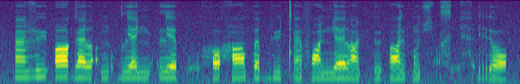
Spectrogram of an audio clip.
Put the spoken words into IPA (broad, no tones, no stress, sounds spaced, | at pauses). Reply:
æ̃ ɮ y ʔ ɑ ɡ æ l ɑ̰ n o̰ ɡ lʲ æ ɲ ɑ̰ lʲ ɛ p o̰ h ɔ h ɑ̃ p ɛ b y tʼ ɛ̃ f ɑ̃ ɲ ɛ l ɑ̃ t͡ʃʼ ʉ ʔ ɑ̃ lʲ p õ ç ɑ̰ x ḛ h ɛ̰ rʲ ɔ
